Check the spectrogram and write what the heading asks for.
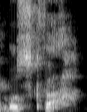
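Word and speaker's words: Moskva (Москва): And so when I got back, people said, well, do they say Moscow or Moscow? And I said, they say Moskva.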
